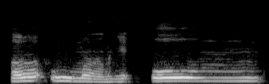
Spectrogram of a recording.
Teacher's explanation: हळूच ओठ मिटायला लागतात त्यावेळेला उ असा उच्चार सुरू होतो मग हळूच तो उ सुद्धा सुटून जातो जेव्हा ओठ मिटतात आणि मग असा मकार सुरू राहतो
